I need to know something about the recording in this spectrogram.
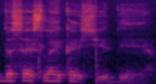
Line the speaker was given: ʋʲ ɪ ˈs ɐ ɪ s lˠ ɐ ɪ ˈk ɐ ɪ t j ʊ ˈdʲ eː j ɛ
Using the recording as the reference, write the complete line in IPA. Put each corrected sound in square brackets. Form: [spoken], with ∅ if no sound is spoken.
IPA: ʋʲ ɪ ˈs ɐ ɪ s lˠ ɐ ɪ ˈk ɐ ɪ [s] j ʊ ˈdʲ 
